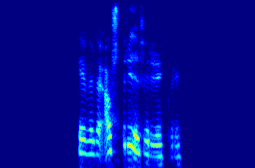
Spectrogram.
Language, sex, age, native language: Icelandic, female, 30-39, Icelandic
